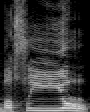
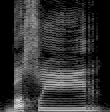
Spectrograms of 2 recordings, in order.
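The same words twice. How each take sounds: First: The r sound is heavy and full. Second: The r sound is light and thin. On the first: The speaker calls it wrong. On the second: The speaker calls it right.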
